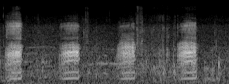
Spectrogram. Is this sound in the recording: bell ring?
no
